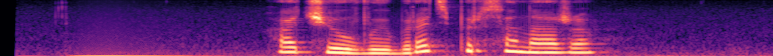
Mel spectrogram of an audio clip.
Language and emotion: Russian, positive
